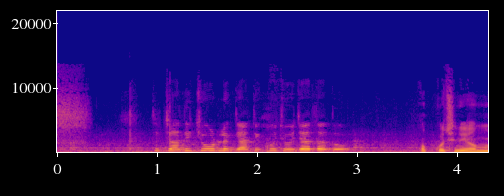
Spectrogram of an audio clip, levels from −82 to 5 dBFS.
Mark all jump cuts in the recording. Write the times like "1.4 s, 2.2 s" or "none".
none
